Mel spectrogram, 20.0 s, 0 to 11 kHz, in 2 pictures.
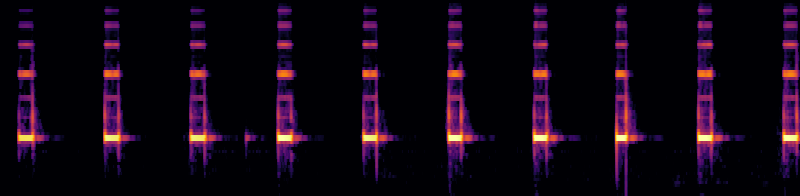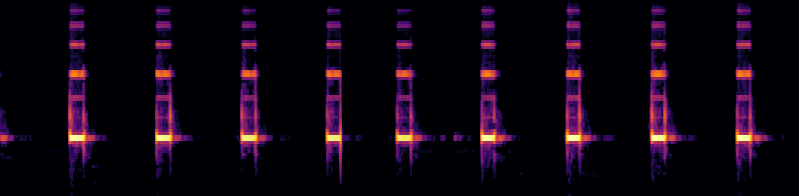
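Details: A cardiac monitor sound effect, not a real patient: steady, evenly spaced single beeps at about 56 a minute, a regular heart rate tone.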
